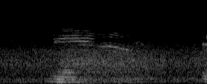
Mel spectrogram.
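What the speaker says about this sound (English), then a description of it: "I think that was meow." A feral cat gives a single short, faint meow midway through, against quiet indoor room noise.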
